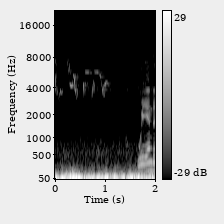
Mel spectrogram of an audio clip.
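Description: A few quick, high bird chirps in the first second over a steady low rumble, with a man's voice coming in near the end.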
